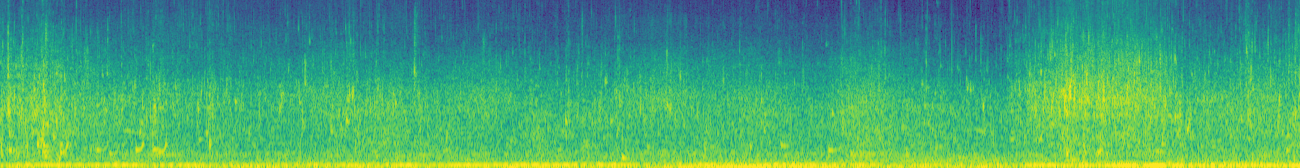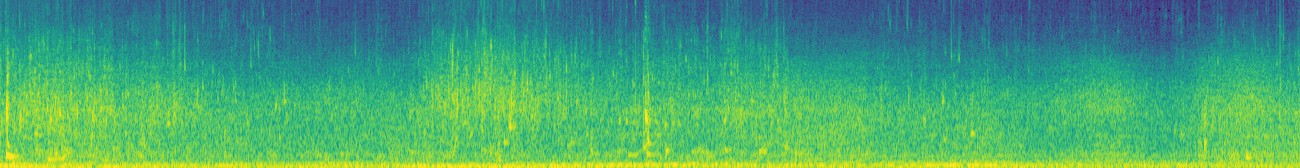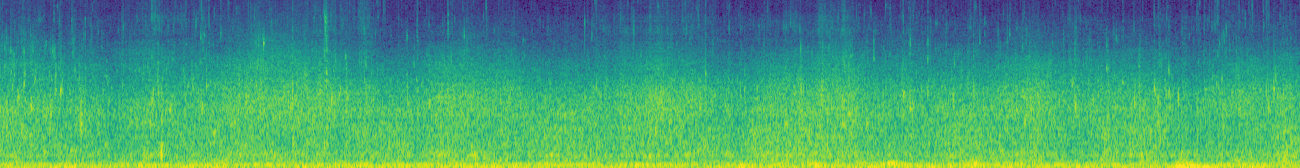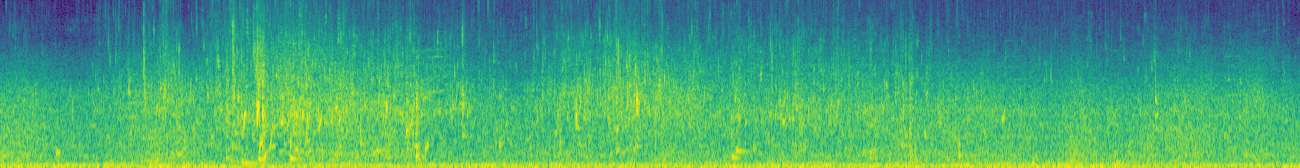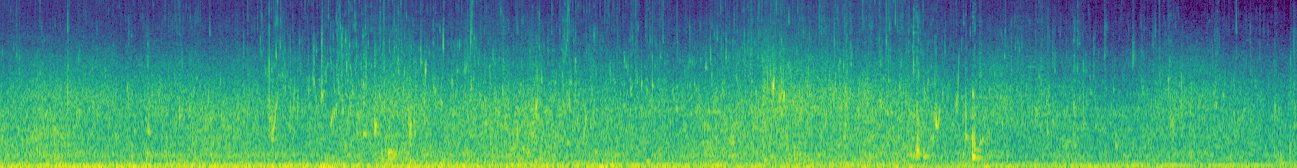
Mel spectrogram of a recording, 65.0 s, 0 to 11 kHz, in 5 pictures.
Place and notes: Mediterranean Sea, Saintes-Maries-de-la-Mer, Frankreich - Waves on the breakwater
Mediterranean sea, lapping on the shore on a calm evening. from the shore people and cars can be heard. Binaural recording. Artificial head microphone set up on some rocks on a breakwater, about 2 meters away from the waterline. Microphone facing north east. Recorded with a Sound Devices 702 field recorder and a modified Crown - SASS setup incorporating two Sennheiser mkh 20 microphones.
France métropolitaine, France, 18 October 2021, ~19:00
